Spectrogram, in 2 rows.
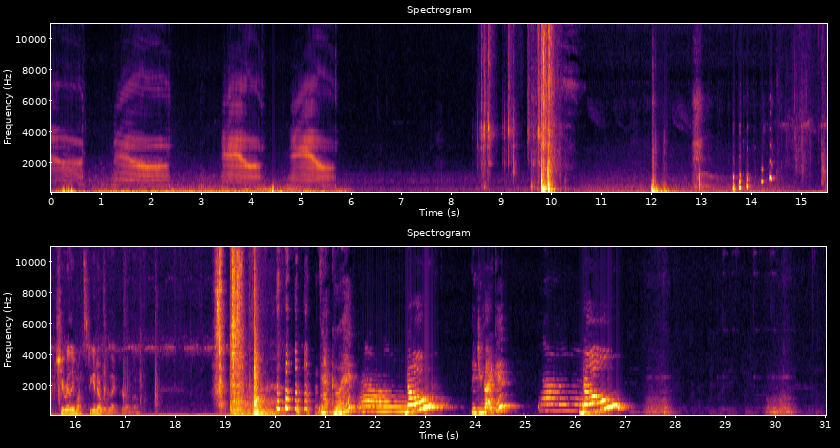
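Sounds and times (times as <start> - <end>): cat meowing: 0.0 - 2.5, 3.3 - 6.0, 21.6 - 22.6, 25.2 - 26.4
knocks and thumps: 11.9 - 12.7, 19.1 - 20.1.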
